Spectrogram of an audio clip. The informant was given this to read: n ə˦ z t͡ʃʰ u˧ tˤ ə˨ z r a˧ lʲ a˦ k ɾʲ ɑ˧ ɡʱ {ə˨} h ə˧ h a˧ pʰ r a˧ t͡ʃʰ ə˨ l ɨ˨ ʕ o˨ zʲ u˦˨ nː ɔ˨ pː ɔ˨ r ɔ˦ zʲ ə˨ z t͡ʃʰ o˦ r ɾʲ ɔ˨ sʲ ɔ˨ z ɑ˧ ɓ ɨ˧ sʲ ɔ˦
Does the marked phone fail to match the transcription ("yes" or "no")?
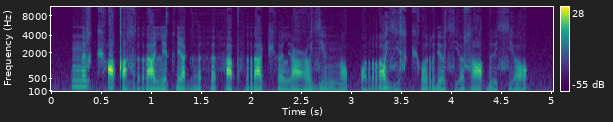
yes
